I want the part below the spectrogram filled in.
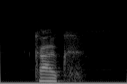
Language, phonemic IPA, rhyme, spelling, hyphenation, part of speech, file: Dutch, /kœy̯k/, -œy̯k, Cuijk, Cuijk, proper noun, Nl-Cuijk.ogg
- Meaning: a large village and former municipality of Land van Cuijk, North Brabant, Netherlands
